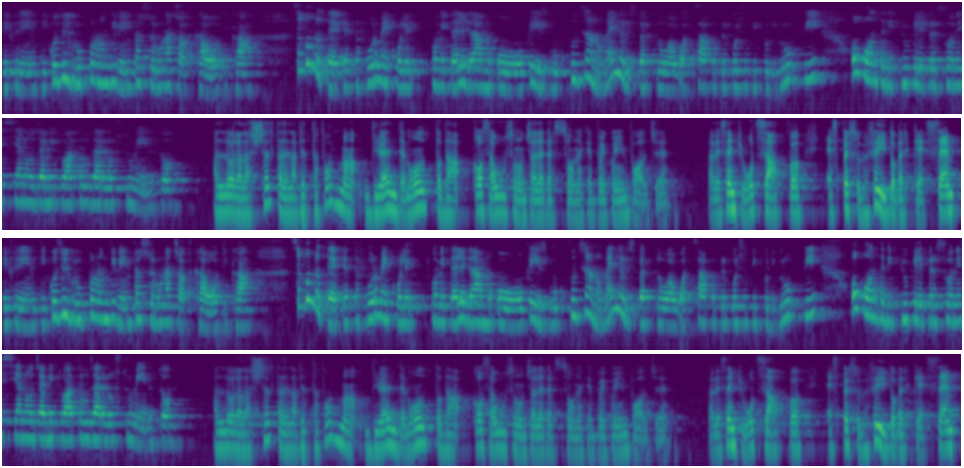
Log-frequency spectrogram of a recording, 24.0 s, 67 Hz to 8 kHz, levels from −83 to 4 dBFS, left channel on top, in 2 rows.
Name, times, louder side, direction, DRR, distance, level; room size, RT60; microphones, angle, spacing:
voice 1, 0.0-9.3 9.5-14.2, right 3 dB, 65° right, 6 dB, 2.4 m, -33 dB
voice 2, 14.6-20.3 20.8-23.9, left 4 dB, 40° left, 16 dB, 0.7 m, -31 dB
28.0 x 11.5 x 4.5 m, 0.68 s
head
